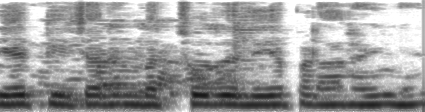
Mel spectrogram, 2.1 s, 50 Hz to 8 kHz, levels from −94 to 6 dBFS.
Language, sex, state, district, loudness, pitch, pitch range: Hindi, male, Uttar Pradesh, Muzaffarnagar, -14 LUFS, 190 Hz, 185-195 Hz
